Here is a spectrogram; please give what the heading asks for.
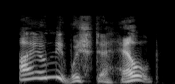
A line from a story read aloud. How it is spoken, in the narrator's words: exclaimed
